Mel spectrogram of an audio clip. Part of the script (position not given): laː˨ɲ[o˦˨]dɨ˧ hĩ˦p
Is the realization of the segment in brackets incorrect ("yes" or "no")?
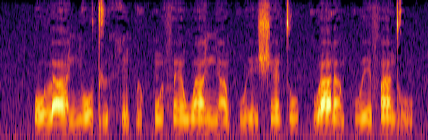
no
